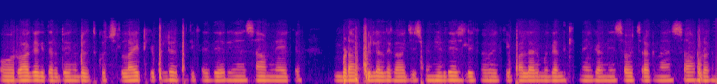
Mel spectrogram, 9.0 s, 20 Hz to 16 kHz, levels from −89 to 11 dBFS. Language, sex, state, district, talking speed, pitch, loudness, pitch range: Hindi, male, Rajasthan, Bikaner, 240 wpm, 135 Hz, -22 LUFS, 130-135 Hz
